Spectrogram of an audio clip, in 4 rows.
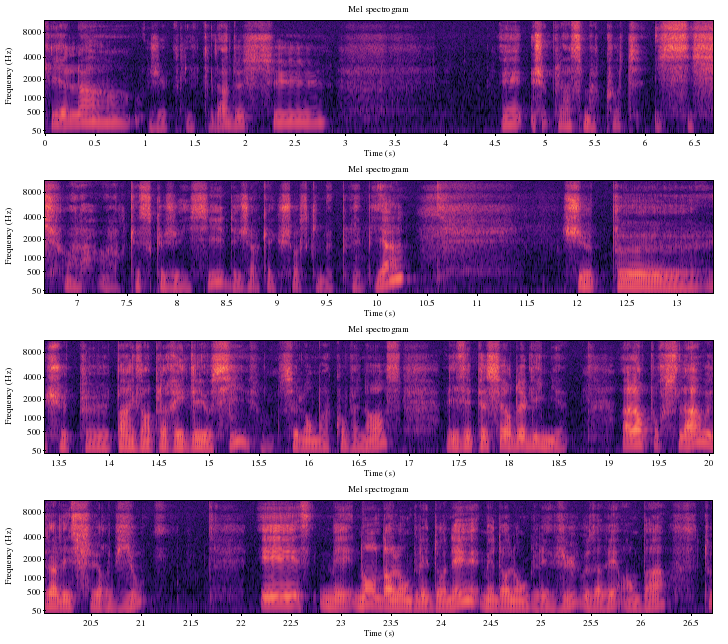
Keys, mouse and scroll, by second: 3.4 click, 4.8-6.6 drag, 7.2 scroll up 1, 8.3 middle click, 8.3 scroll down 1, 13.3-13.7 scroll up 1, 14.5-15.3 middle drag, 20.8 click, 22.9 click, 24.7 click, 25.3-26.1 scroll down 2.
